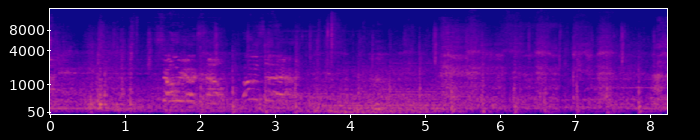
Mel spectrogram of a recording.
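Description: Footsteps scuff slowly on a gritty concrete floor.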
